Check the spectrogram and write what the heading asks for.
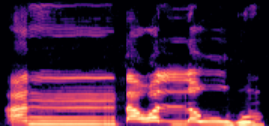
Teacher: اور تولوہم، یہاں پر واو ساکن سے پہلے زبر آ گیا تو واو لین ہوگا، اور لین کو ہم کھینچ کر نہیں پڑھتے۔ لین کا معنی نرمی سے ادا کرنے کے ہے، تو نرمی سے اور جلدی سے پڑھ جائیں گے، کھینچ کر نہیں پڑھیں گے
